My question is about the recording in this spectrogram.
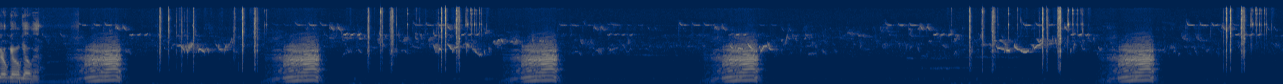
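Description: A cow mooing five times, each moo about a second long and a few seconds apart, with faint bird chirps in between.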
